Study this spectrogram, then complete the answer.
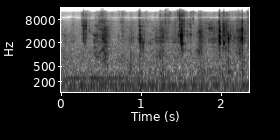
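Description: Close, crisp crunching of Captain Crunch cereal with milk, a series of soft bites and chews, quiet and outdoors in the Arizona desert.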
